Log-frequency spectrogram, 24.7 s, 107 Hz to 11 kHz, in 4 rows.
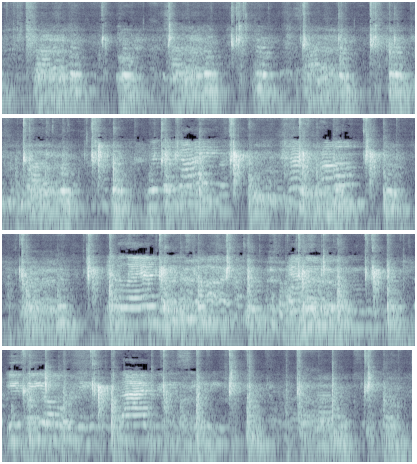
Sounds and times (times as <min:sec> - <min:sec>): Female singing: 0:06.6 - 0:12.0, 0:13.9 - 0:22.3.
